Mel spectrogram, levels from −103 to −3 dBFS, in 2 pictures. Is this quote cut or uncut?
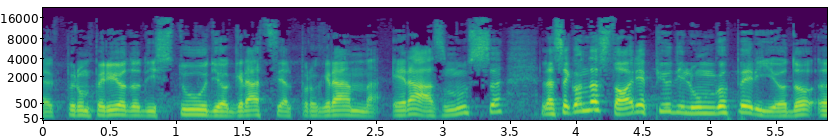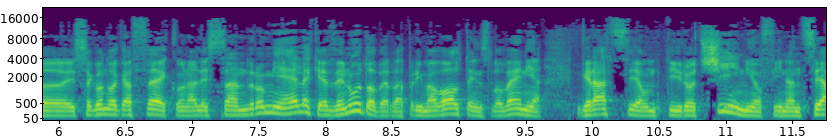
uncut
